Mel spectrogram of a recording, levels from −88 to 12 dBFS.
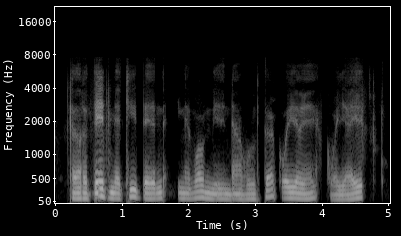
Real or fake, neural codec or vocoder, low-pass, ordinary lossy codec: fake; codec, 16 kHz, 1 kbps, FreqCodec, larger model; none; none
